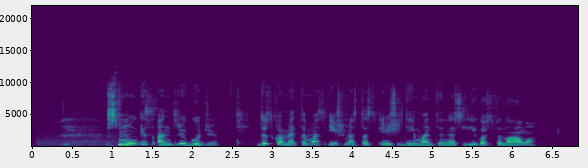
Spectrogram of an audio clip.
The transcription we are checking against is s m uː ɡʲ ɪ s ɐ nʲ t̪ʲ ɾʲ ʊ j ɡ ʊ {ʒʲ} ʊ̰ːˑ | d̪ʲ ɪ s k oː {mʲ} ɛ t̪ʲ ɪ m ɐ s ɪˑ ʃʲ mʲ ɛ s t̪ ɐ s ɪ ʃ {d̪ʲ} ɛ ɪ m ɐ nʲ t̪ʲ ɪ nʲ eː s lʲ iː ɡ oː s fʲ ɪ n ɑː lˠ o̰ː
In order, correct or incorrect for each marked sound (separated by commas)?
incorrect, correct, correct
